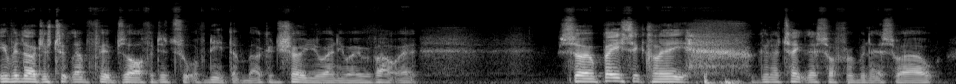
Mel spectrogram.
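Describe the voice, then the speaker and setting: A man with a fairly low pitch and ordinary pitch variation talks at a fairly quick pace, with big swings in loudness and noticeable background noise. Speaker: trading analyst. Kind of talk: tutorial. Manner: casual.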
